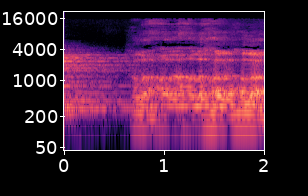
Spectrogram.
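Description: An electric guitar note rings out and fades, then about halfway through a man sings a low, held note, ending on the word "love".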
